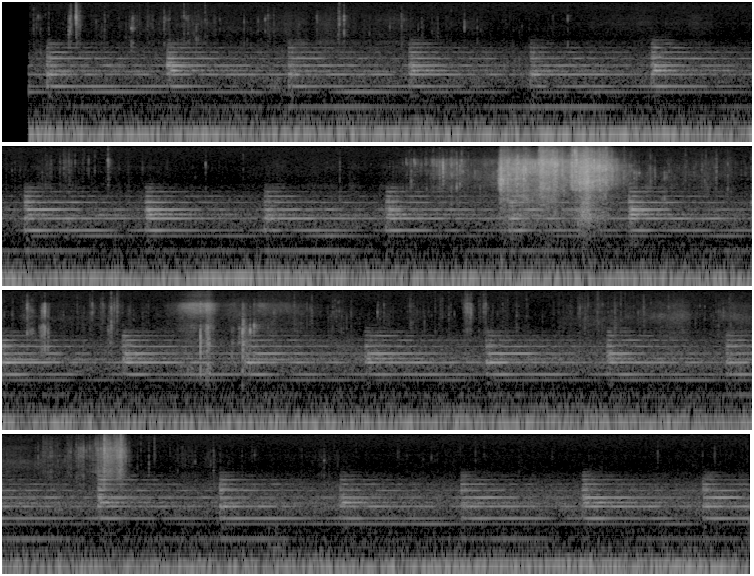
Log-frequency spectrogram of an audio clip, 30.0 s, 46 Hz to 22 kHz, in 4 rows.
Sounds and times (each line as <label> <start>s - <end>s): Church bells 0.3s - 29.9s
rustling 11.8s - 14.4s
